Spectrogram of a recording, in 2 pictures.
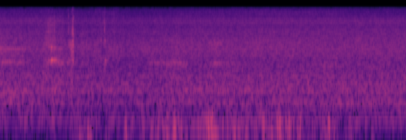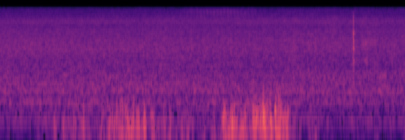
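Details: Honey bees swarming through the air, later clustering on a branch to be moved to a new home, make a continuous low buzzing drone that swells louder in two bursts near the end.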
